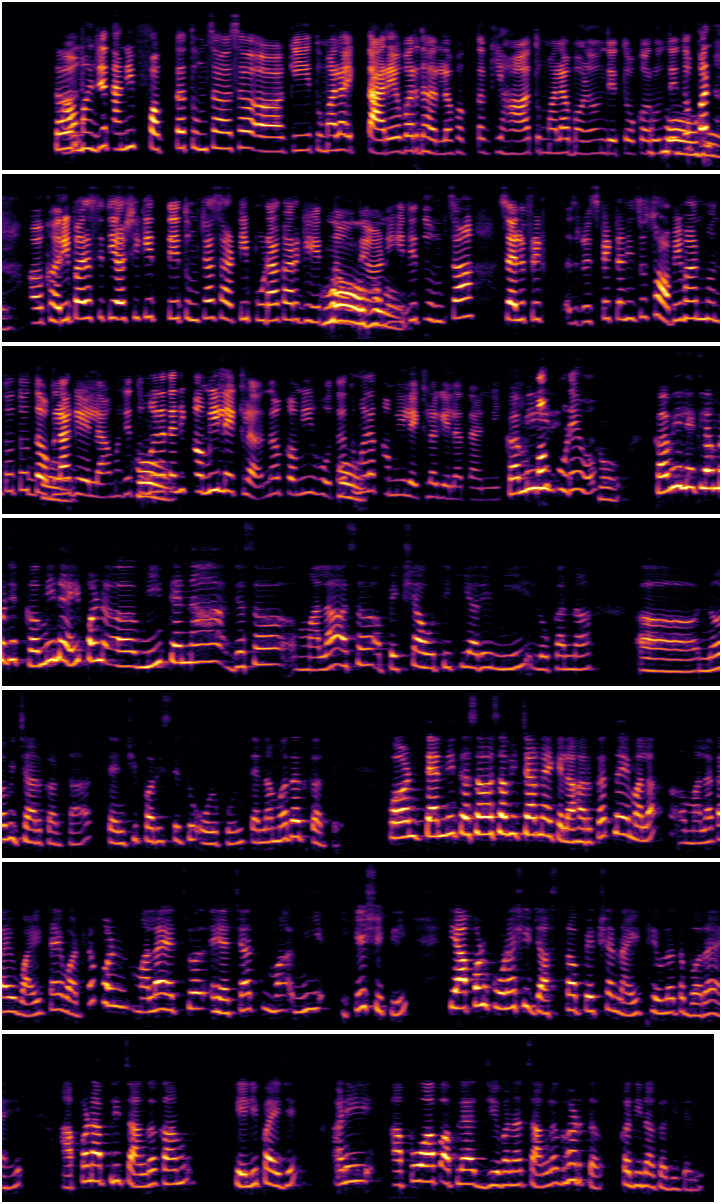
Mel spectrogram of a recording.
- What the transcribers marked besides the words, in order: other background noise; tapping
- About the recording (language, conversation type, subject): Marathi, podcast, मदत मागताना वाटणारा संकोच आणि अहंभाव कमी कसा करावा?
